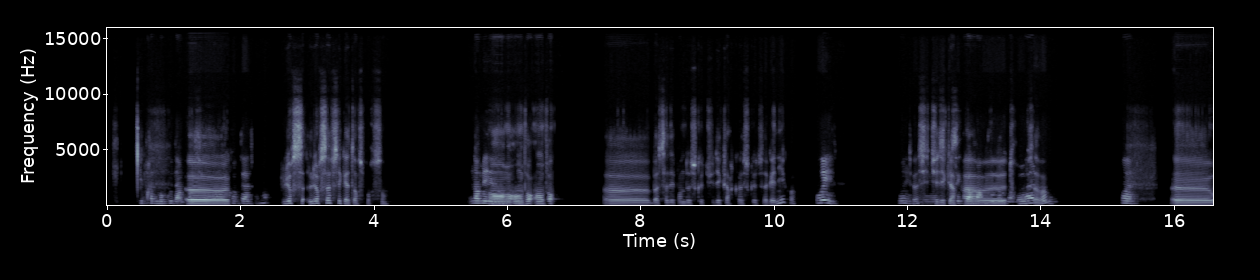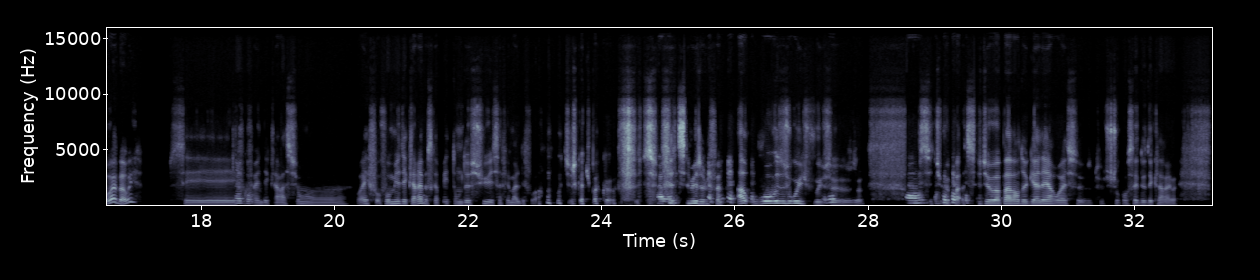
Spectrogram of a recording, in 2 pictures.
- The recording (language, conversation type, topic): French, unstructured, Comment une période de transition a-t-elle redéfini tes aspirations ?
- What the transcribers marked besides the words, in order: other background noise; tapping; chuckle; unintelligible speech; chuckle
